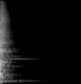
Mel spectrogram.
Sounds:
snare drum
music
percussion
musical instrument
drum

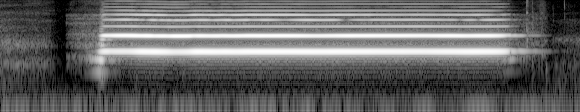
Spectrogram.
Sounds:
music
musical instrument
wind instrument

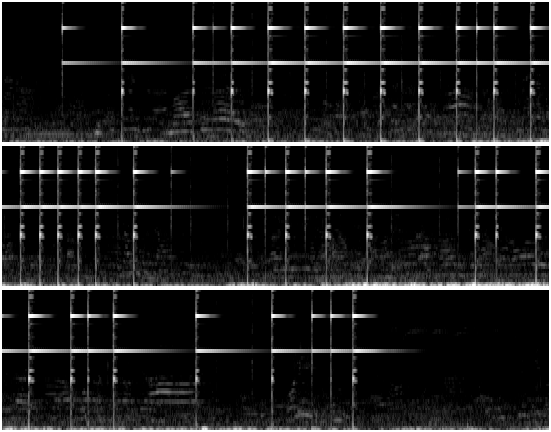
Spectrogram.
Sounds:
bell
alarm
bicycle
bicycle bell
vehicle

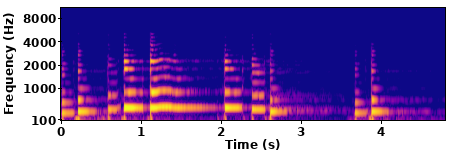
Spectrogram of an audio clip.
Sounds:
guitar
electric guitar
plucked string instrument
musical instrument
music

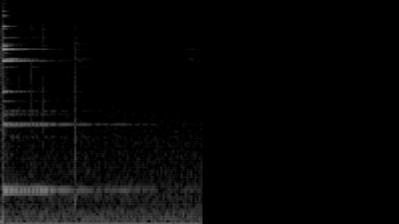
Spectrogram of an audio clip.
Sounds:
bell

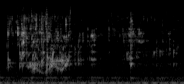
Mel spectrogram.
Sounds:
dribble
fill (with liquid)
pour
liquid

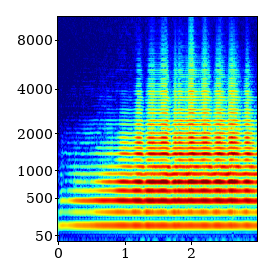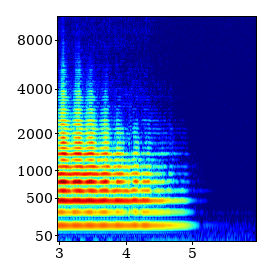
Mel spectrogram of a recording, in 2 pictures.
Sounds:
brass instrument
music
musical instrument

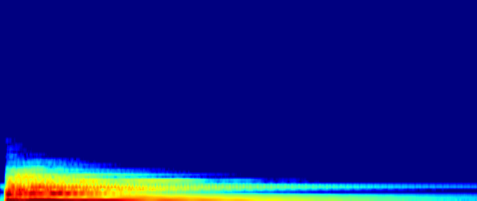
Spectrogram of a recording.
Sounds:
gong
musical instrument
music
percussion

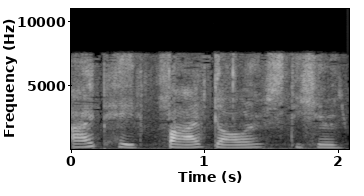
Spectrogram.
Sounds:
human voice

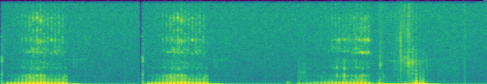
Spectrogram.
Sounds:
purr
pets
animal
cat

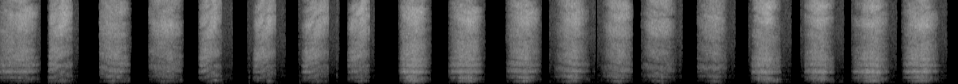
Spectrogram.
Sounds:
domestic sounds
writing

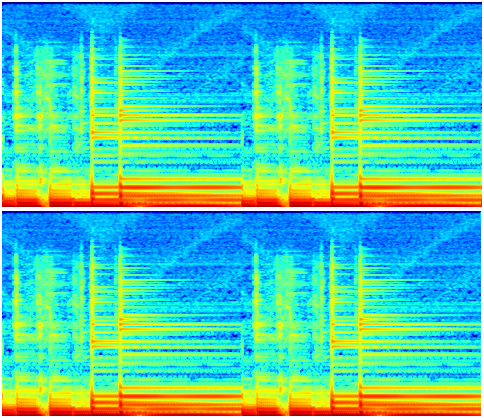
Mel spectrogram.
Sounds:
guitar
bass guitar
musical instrument
plucked string instrument
music

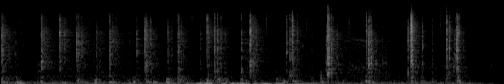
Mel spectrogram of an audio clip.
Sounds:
pets
dog
animal

